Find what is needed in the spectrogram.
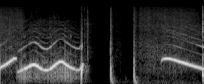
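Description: Cartoon slide-whistle sound effect tracking a rolling golf ball. The whistle wobbles up and down three times, cuts off before halfway with a few small clicks, then falls in one long glide near the end.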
